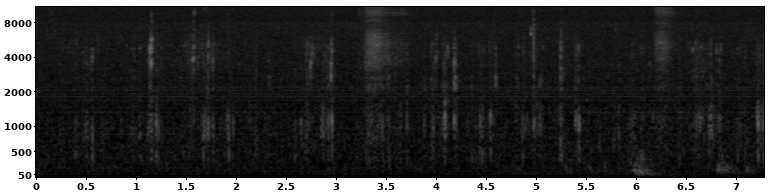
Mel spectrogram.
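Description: Faint close-up chewing of a mouthful of McRib sandwich (soft bun, sauce-covered pork patty, pickles and onions): irregular small wet mouth clicks, with a few louder low thuds near the end.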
